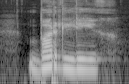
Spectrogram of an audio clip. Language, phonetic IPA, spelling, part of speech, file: Ukrainian, [bɐrˈlʲiɦ], барліг, noun, Uk-барліг.ogg
- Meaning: 1. bear's lair, bear den 2. dirty, messy housing 3. mess 4. muddy puddle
